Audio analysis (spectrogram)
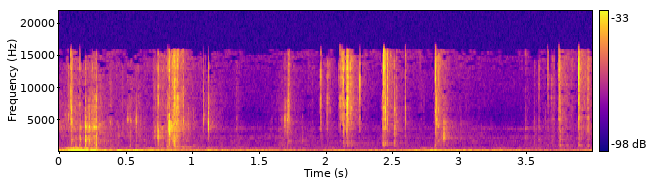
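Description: A dry, hand-sized, solid rectangular white "Nature" soap bar is held in one hand and carved with a thin metal blade, shaving off crumbly flakes. Quiet, crisp scraping and crunching strokes come in an irregular series of bright, short bursts over a soft low background rumble.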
